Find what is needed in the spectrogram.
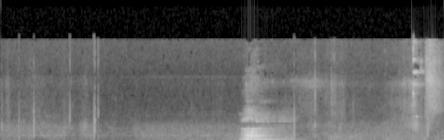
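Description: A Great Dane gives one short, deep bark about two and a half seconds in, a jealous protest at the small dog getting attention.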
